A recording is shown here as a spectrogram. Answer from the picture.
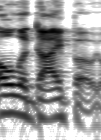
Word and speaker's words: Oladipo: I don't know what's what's the correct pronunciation it's Oladipo did you what do you mean you didn't know the correct pronunciation I don't know that something different yeah I hear it different every announcer I've ever heard say his name is I've never heard anybody say Ola dipo well I like to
